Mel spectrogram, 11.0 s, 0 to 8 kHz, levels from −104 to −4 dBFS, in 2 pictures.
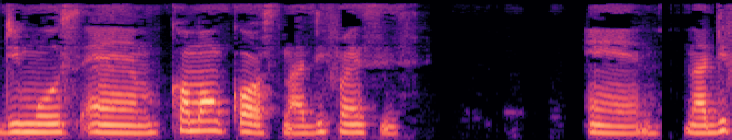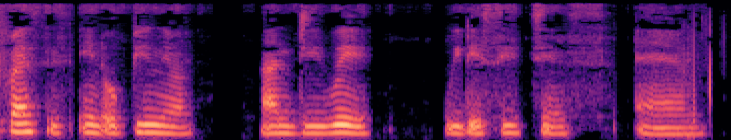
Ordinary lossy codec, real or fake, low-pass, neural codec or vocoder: MP3, 32 kbps; real; 7.2 kHz; none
